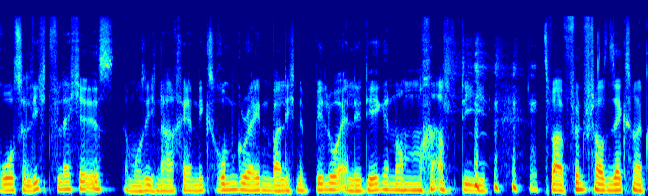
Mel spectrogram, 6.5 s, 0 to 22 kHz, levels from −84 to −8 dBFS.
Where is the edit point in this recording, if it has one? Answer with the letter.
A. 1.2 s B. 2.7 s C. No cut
A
